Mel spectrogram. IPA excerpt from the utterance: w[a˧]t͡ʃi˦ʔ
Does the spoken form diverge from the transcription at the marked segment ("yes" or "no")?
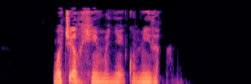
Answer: no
